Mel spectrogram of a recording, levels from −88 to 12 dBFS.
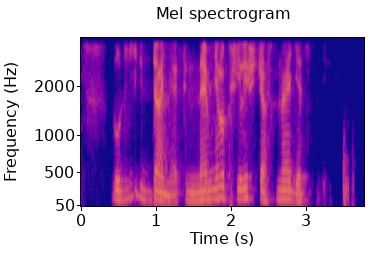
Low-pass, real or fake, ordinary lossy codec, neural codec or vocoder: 3.6 kHz; fake; AAC, 32 kbps; codec, 24 kHz, 6 kbps, HILCodec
